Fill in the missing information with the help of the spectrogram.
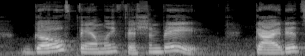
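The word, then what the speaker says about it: Gaux: Go family fish and bait. Guided swamp tours, live bait, crawfish by the sack. Box lunches to go, only that go is spelled G-A-U-X. Get it? Like a pun.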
